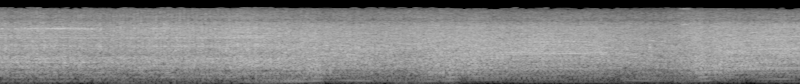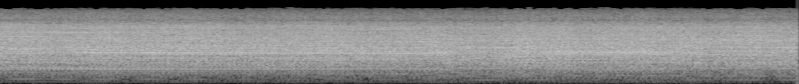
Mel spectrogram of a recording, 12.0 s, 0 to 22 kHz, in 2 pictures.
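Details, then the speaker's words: 2005 Chevy Impala 3.8 that stalls when warm, started with the mass airflow sensor unplugged as a quick test, burning smell noted: steady idle hum with light hiss, brief rev then settling; bad mass airflow sensor confirmed. "so we got a bad sensor all right we got a bad mass airflow sensor here"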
